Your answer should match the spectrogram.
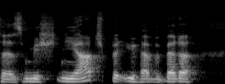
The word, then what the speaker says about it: Misneach: Irish uh music festival which I pronounce as Mish but you have a better pronunciation yeah Mish is the Irish word for courage so Mish yeah yeah and this is the first time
